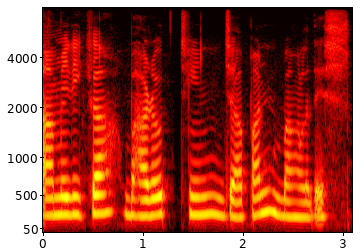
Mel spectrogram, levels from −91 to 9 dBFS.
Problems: none marked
